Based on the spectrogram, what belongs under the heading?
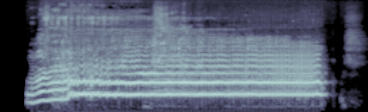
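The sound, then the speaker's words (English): A voice imitates an alarm with a rolled-tongue trill: a loud, rattling tone that slides up at the start, then holds one steady pitch for about three seconds before stopping abruptly. “I might need you to do me a favour here because I don't think I have the capacity to do the gibberish alarm noise.”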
